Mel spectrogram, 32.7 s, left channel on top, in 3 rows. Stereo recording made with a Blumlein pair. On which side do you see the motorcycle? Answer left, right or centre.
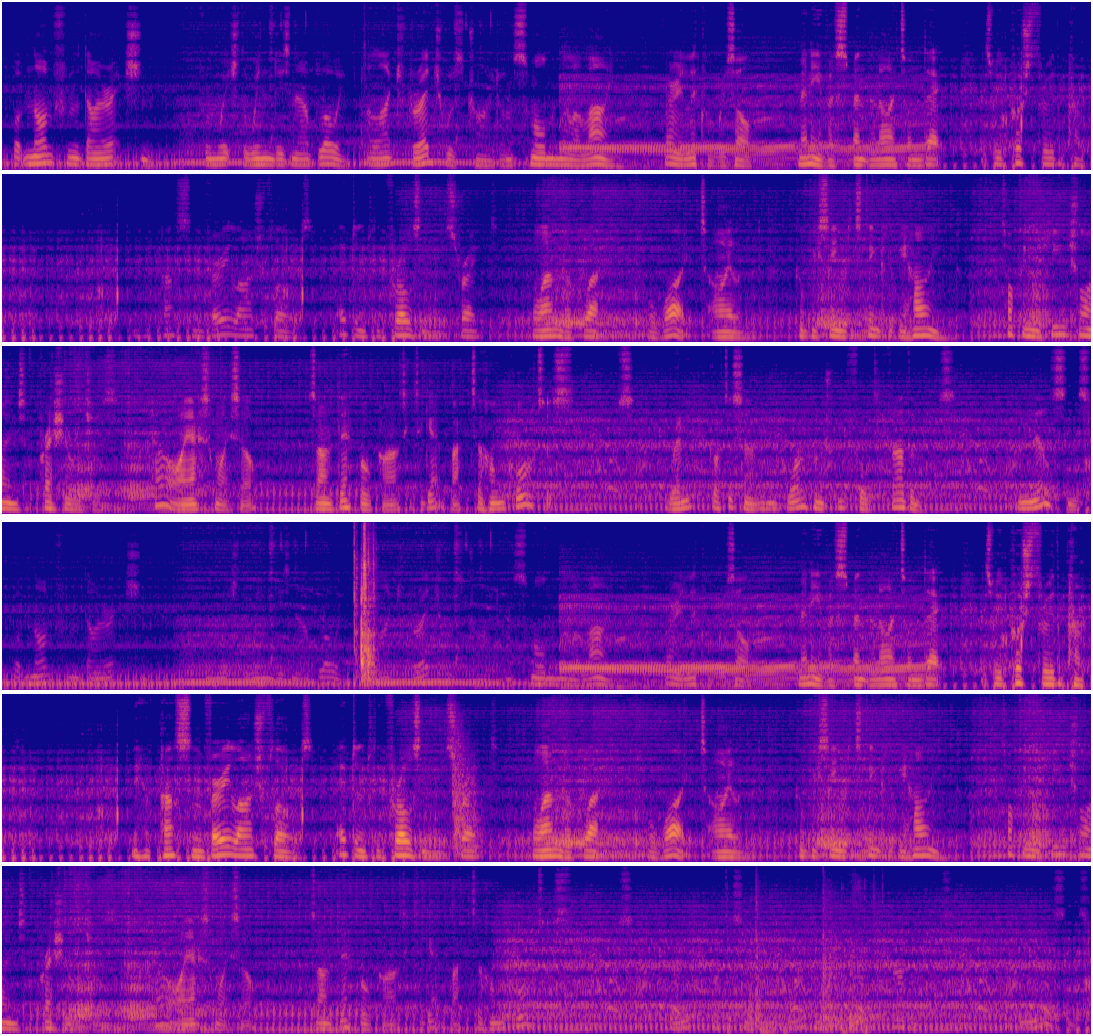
centre.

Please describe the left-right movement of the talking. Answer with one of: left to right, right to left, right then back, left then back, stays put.
right then back.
